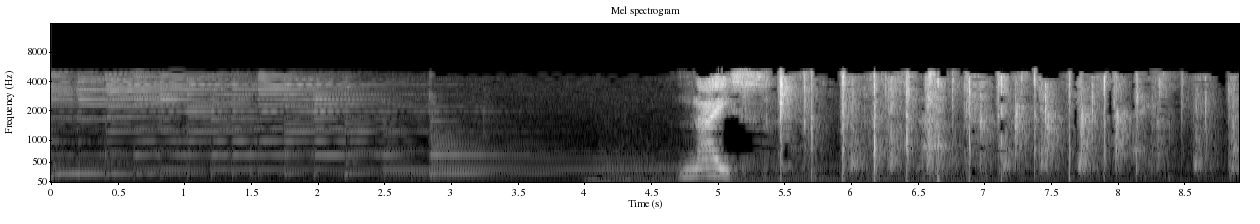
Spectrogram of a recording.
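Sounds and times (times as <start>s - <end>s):
speech: 4.7s - 5.5s
soft polite golf clap: 5.3s - 8.9s.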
